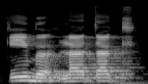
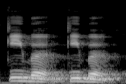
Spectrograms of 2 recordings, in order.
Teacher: huruf ba maka huruf ba ini kita wajib memantul memantulkannya kib jadi pantulan dari huruf ba Jangan sampai keterlaluan sehingga terdengarnya adalah harakat berbunyi e enggak ada itu E itu jadi sekedar pantulan saja jangan sampai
